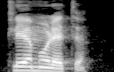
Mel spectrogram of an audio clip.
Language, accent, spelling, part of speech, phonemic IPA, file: French, France, clé à molette, noun, /kle a mɔ.lɛt/, LL-Q150 (fra)-clé à molette.wav
- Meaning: adjustable spanner, monkey wrench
